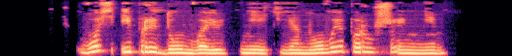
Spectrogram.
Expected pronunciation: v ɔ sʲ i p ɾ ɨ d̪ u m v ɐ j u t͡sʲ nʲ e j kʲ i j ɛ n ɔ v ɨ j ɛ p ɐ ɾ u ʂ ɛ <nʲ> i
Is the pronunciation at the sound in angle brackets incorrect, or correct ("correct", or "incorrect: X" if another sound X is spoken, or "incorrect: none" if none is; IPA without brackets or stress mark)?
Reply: incorrect: nʲː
